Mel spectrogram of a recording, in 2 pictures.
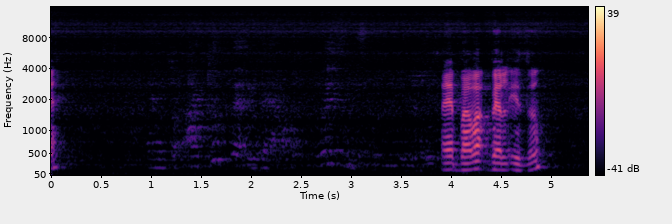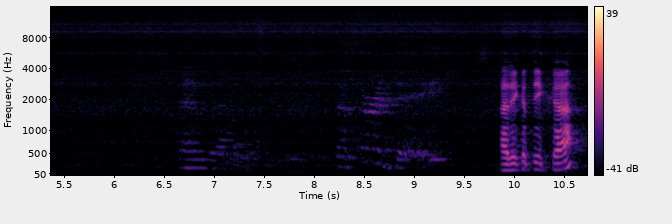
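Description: An elderly woman speaks calmly, heard faintly from a little distance.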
